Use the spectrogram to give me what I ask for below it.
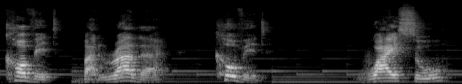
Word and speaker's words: COVID: So it is COVID and not COVID, right?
